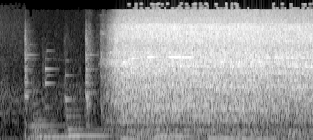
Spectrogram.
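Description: A power drill whirs up and bores holes into a piece of IKEA furniture, starting with a short revving motor hum before settling into a loud, steady grinding whine, with no talking.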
